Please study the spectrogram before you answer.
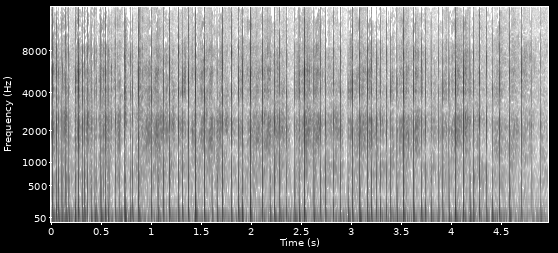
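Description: Fast tapping on the cover of the hardcover children's book "Dikkie Dik" produces a rapid, uneven stream of about 34 short, dry taps over five seconds. Each tap is broadband with a bright top and a soft low thump, and it dies away almost instantly with no ring.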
